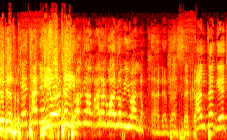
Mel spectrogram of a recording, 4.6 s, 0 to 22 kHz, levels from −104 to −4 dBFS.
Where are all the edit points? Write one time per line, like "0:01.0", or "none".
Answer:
none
